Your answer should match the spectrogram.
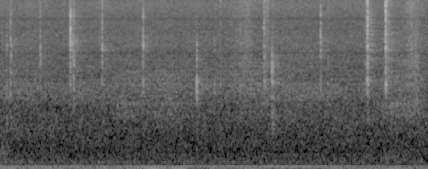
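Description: Faint, irregular clicks and ticks of a paintball marker's lower receiver and trigger frame being handled and worked apart, over a low steady hum.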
